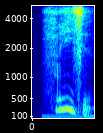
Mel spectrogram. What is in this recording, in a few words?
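"vriezen", Dutch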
